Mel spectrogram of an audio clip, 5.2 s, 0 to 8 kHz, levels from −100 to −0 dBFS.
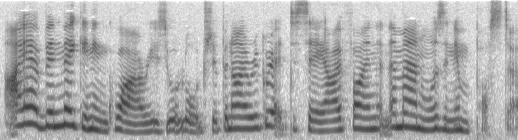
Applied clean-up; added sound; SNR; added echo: none; none; none; none.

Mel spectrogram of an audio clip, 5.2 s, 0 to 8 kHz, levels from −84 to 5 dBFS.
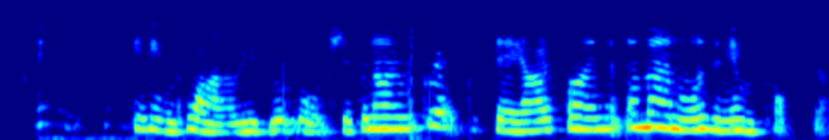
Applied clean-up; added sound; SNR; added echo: neural mask model DeepFilterNet 3.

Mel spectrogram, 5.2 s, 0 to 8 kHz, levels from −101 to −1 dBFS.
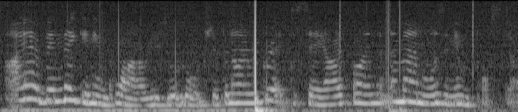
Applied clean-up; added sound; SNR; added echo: none; Crackle; 2 dB; reverberation time 0.3 s.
